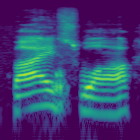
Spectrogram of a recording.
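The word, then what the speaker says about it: 白左: I was confirmed by a Chinese friend that what I thought was Baizu pronounced Baisua. Baisua is a real word to describe SJW's self-described moral superiority.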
